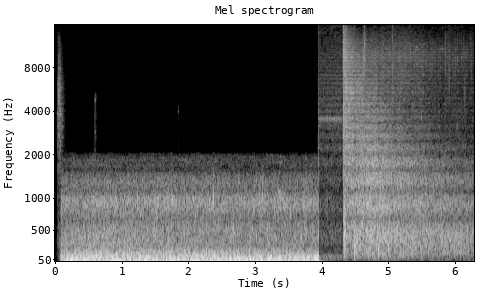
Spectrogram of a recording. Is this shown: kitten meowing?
no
